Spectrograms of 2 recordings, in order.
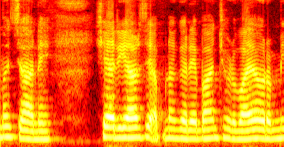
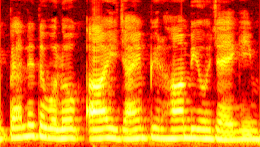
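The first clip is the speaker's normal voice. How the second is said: usual speaking voice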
